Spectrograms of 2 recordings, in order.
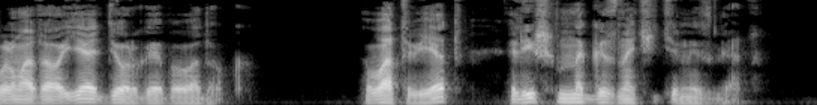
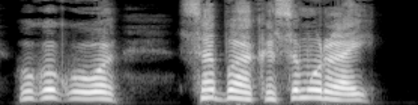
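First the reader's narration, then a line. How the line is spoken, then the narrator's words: Excited exclamation. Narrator (Russian): воскликнула восторженно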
